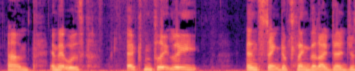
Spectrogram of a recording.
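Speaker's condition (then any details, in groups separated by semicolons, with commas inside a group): Cerebral palsy; presses really hard when writing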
